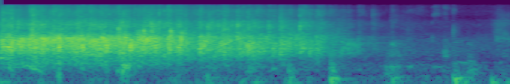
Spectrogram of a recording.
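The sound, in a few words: congregation applause welcoming a pastor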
